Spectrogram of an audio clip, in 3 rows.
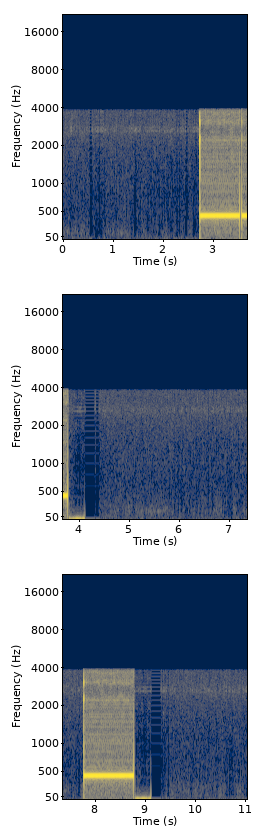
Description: Ringback tone (Europe, 425 Hz).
